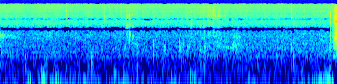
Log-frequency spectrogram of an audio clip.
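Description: Near silence in the still air of deep snow, with a few faint soft ticks.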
